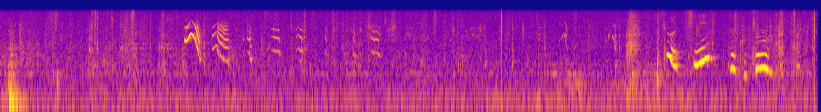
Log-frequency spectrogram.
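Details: Four Shetland sheepdog puppies of Cristal, only a few days old and moving about faster and faster, whimper in thin high squeaks that rise and fall in pitch, a burst early on, then lower squealing whines near the end with quiet gaps between.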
